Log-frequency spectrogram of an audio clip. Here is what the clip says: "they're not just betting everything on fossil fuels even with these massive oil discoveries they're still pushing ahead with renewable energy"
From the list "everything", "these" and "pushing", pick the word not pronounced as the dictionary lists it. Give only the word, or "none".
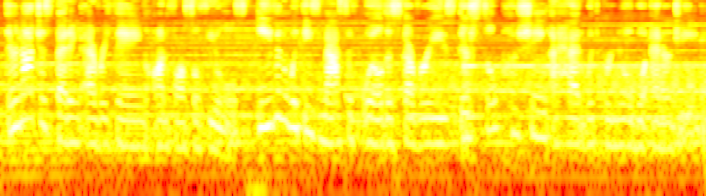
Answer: none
